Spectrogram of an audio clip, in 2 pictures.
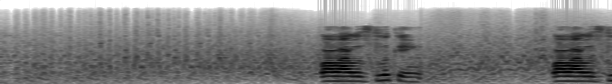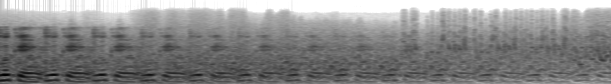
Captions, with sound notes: While I was looking... While I was looking, looking, looking, looking, looking, looking, looking (echoes).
